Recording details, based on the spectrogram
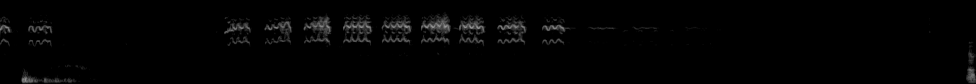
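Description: American Kestrel giving a fast series of about eight shrill, high "klee" notes, then a softer trailing chatter; brief low thumps at the start and end.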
